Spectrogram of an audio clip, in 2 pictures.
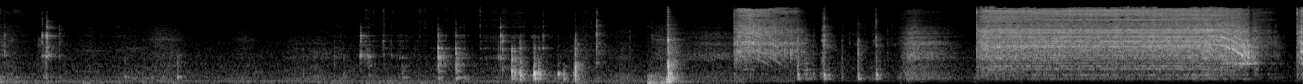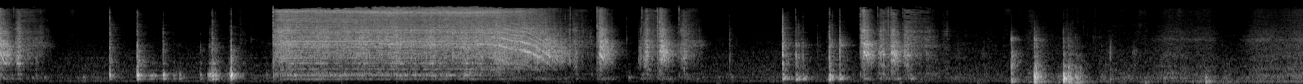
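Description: Cordless power screwdriver driving in the screws that close the call button's housing. It runs in bursts of a couple of seconds, three of them, and drops in pitch as each run stops. Between the runs come clicks and knocks of the casing being handled.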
